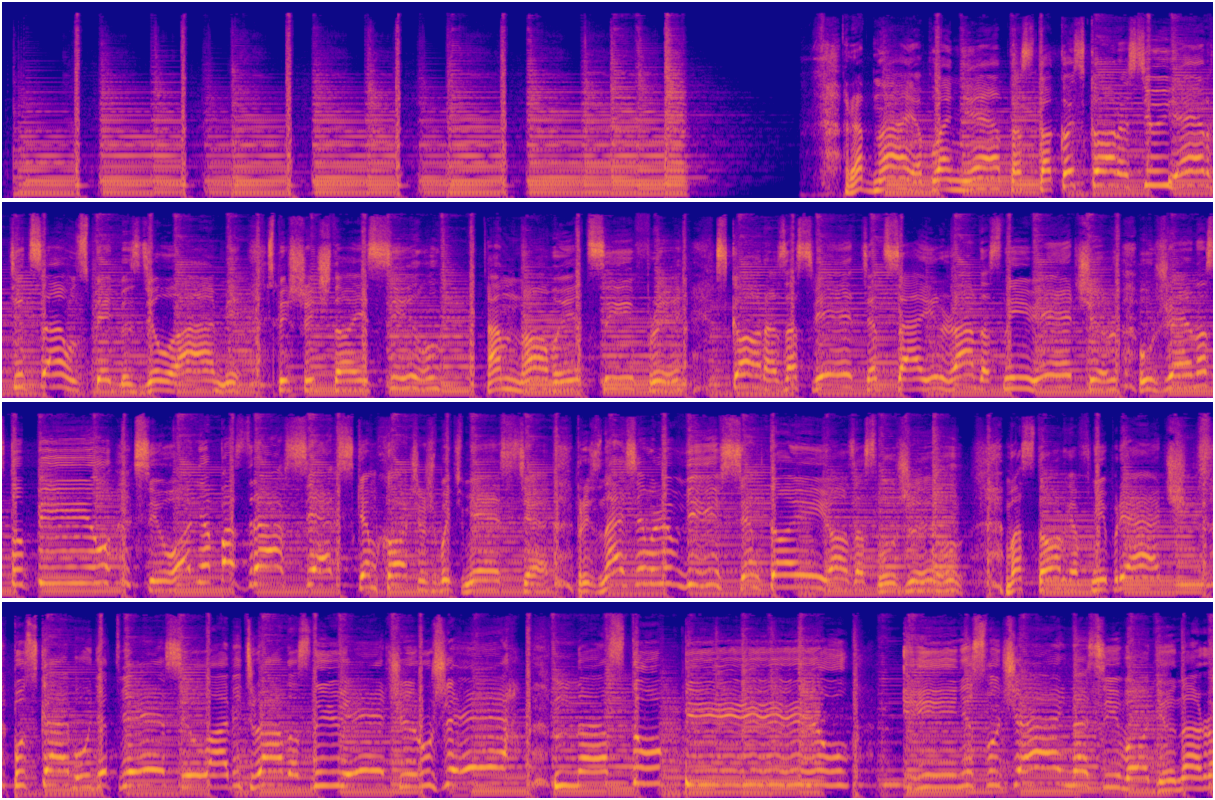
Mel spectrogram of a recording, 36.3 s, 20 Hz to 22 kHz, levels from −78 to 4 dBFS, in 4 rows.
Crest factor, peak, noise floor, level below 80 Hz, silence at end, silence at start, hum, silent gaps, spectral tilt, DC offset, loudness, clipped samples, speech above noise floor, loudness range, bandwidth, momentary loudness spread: 16 dB; 0 dBFS; -59 dBFS; -50 dBFS; 0 s; 0.1 s; none; none; -3 dB/octave; under 0.1%; -16 LUFS; under 0.1%; 42 dB; 6 LU; 17.5 kHz; 9 LU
